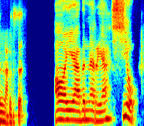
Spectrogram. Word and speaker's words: 修: Oh iya benar ya, Xiu. Berarti ini bacanya nada 4 Bu.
